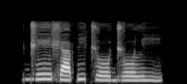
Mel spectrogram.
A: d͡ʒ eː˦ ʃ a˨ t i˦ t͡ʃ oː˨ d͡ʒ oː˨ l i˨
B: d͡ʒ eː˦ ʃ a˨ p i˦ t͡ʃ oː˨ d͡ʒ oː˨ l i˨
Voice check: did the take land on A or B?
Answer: B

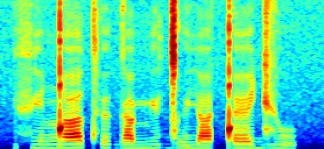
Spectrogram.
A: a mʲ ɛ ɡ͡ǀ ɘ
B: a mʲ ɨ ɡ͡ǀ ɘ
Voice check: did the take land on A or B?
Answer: B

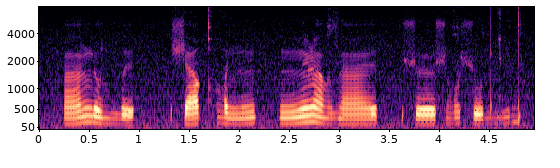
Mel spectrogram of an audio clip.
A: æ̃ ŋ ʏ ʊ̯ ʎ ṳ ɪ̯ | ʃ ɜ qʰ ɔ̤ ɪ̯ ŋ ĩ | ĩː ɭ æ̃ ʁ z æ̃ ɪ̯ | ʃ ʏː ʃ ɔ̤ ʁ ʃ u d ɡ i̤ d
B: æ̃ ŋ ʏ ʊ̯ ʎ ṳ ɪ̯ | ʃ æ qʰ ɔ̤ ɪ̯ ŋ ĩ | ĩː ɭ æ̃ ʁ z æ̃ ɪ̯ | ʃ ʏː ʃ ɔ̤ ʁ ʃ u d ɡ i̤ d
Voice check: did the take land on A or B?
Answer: B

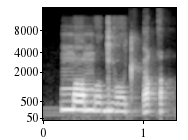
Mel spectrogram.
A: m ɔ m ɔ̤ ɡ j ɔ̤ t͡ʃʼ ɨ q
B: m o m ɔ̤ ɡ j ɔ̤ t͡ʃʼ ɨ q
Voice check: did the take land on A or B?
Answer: A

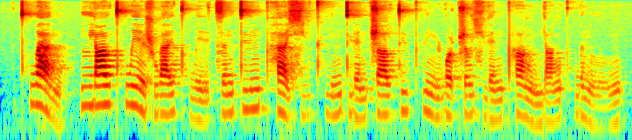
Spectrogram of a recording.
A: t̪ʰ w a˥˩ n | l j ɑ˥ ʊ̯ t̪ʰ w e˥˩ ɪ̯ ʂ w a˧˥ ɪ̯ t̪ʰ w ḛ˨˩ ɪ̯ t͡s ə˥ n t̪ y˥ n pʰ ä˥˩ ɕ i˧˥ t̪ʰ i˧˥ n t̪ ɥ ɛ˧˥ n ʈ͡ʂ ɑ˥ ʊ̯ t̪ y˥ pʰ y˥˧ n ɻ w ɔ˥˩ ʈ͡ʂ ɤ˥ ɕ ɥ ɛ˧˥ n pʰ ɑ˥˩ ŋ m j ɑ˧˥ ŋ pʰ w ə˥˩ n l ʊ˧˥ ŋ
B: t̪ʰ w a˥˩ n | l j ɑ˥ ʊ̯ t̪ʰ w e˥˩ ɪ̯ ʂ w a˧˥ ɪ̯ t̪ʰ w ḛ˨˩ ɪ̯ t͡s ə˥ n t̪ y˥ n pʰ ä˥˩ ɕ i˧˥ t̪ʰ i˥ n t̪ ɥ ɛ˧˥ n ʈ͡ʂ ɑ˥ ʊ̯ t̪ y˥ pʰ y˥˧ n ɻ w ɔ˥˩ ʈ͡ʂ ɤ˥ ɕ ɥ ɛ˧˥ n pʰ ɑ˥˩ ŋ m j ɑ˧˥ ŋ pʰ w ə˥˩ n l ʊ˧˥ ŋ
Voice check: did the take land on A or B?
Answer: A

